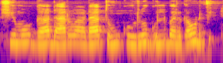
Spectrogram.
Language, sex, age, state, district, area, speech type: Kannada, female, 45-60, Karnataka, Shimoga, rural, spontaneous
